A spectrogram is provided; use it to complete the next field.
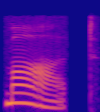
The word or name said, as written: motte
